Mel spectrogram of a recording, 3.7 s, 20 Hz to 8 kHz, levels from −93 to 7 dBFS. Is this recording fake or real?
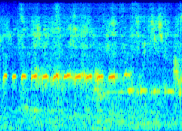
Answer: fake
